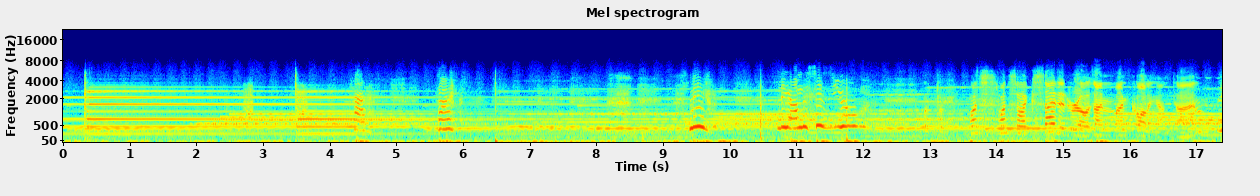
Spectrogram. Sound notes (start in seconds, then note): 0.3 clock chime; 4.4 Rose, frantically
